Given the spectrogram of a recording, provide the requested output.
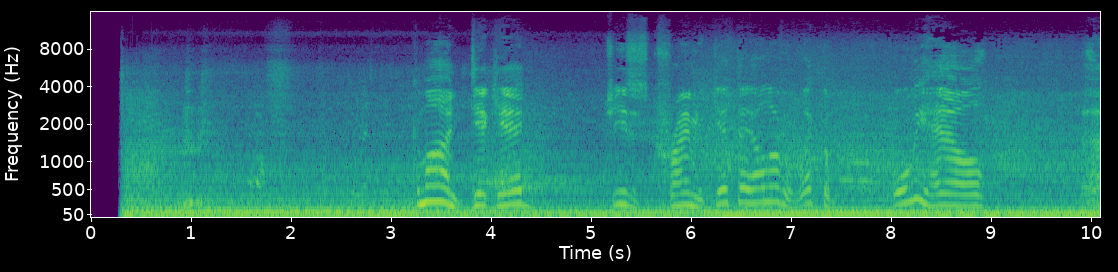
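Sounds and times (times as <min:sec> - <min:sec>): truck engine and road noise: 0:00.3 - 0:10.0.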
